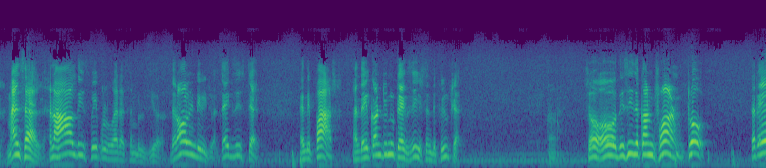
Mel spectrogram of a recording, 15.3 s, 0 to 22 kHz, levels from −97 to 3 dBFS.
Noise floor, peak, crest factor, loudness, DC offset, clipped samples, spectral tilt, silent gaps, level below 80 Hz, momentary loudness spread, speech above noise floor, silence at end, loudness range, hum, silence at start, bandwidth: -50 dBFS; -2 dBFS; 22 dB; -23 LUFS; under 0.1%; under 0.1%; -4.5 dB/octave; none; -58 dBFS; 21 LU; 26 dB; 0 s; 8 LU; none; 0 s; 9.8 kHz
